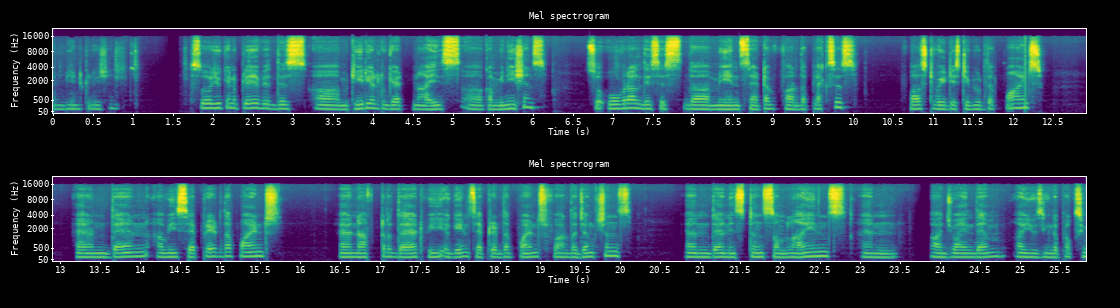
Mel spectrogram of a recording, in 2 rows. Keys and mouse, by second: 0.8 ctrl+space, 2.5 ctrl+space, 5.9 click, 6.8 ctrl+space, 7.3 click, 8.0 click, 10.8-12.3 drag, 13.4 click, 14.5-15.8 right drag, 16.3-19.8 right drag, 20.3-23.0 right drag, 23.9 ctrl+space, 24.8 click.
